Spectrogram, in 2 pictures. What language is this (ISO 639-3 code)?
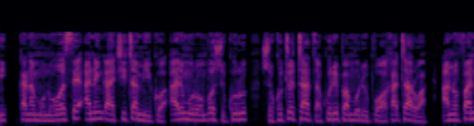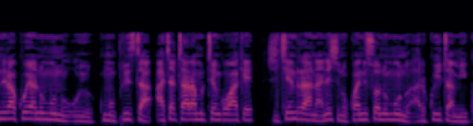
sna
